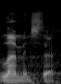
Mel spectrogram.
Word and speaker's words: Leominster: If you read it, it says Leominster. We pronounce it Leominster.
